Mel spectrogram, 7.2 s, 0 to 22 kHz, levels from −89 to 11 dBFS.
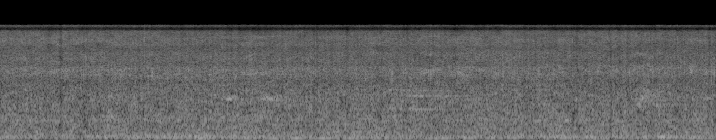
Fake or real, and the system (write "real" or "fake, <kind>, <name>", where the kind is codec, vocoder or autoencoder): fake, codec, DAC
